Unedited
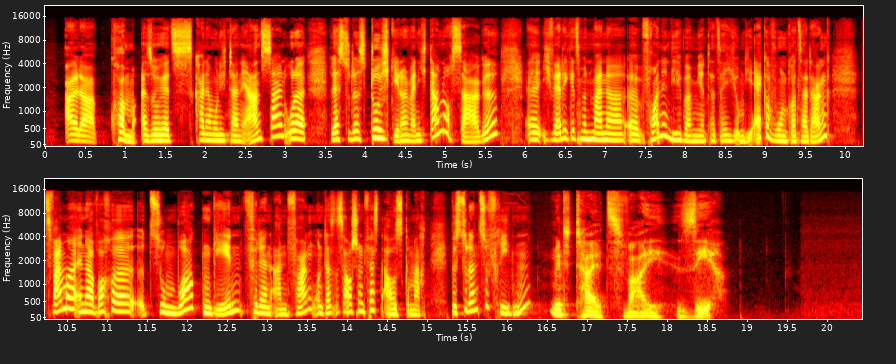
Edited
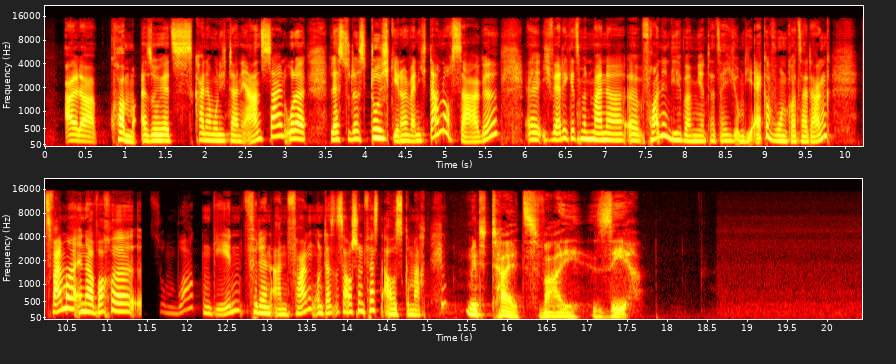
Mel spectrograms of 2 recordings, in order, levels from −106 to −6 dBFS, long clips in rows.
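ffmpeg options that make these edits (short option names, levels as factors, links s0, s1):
-filter_complex "[0:a]asplit=3[s0][s1][s2];[s0]atrim=end=11.42,asetpts=PTS-STARTPTS,afade=t=out:st=11.416:d=0.004:c=hsin[s3];[s1]atrim=start=11.42:end=15.182,asetpts=PTS-STARTPTS,afade=t=in:d=1.55:c=qua[s4];[s2]atrim=start=16.228[s5];[s3][s4]concat=n=2:v=0:a=1[s6];[s6][s5]acrossfade=d=0.004:c1=hsin:c2=hsin"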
